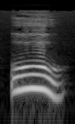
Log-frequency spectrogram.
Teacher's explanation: जब हमें ये पता है कि ऊ का उच्चारण में हमारे होठ गोल गोल घूमते हैं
